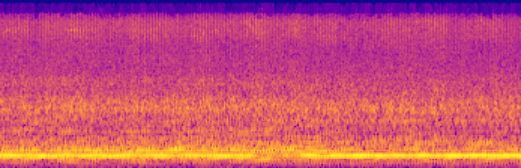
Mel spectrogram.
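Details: Free roadside MTD push mower, low fuel level: small single-cylinder engine runs at a steady, even speed with a constant buzzing note and no misses or surging; normal running.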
